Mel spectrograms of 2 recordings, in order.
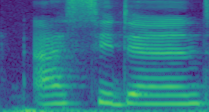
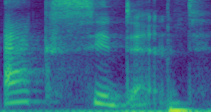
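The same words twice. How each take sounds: First: The two C's are not a K then an S. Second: The two C's are a K then an S. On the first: The speaker calls it wrong. "or accident" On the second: The speaker calls it right. "So we say accident"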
